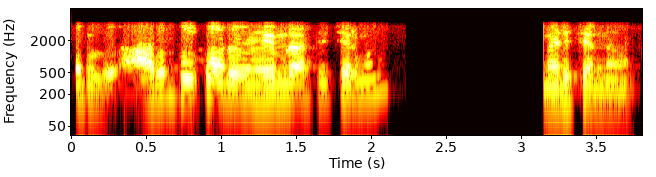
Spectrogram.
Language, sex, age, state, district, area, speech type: Telugu, male, 30-45, Telangana, Peddapalli, rural, conversation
